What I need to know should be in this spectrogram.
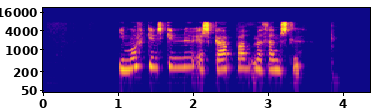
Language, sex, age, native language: Icelandic, female, 20-29, Icelandic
